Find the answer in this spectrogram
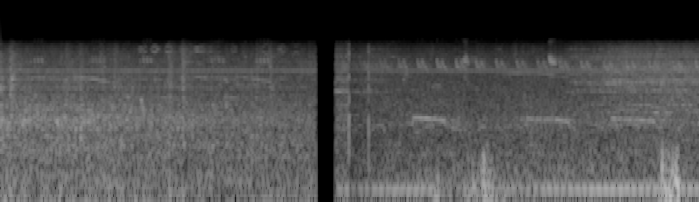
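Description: Passenger train running, heard from aboard: a steady noise of wheels on track. After a sudden cut, a low steady hum with birds chirping rapidly and giving short falling whistles, and a couple of soft thumps.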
